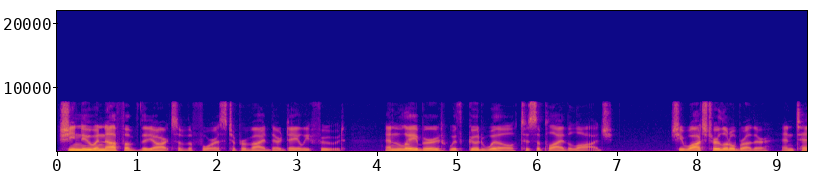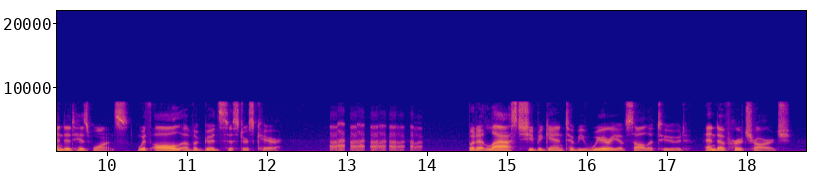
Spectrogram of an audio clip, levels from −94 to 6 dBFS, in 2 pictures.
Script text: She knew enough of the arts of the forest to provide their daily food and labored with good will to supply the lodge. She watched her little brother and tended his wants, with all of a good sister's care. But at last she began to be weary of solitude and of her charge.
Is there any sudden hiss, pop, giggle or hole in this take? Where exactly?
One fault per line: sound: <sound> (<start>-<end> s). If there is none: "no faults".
sound: laugh (12.8-13.9 s)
